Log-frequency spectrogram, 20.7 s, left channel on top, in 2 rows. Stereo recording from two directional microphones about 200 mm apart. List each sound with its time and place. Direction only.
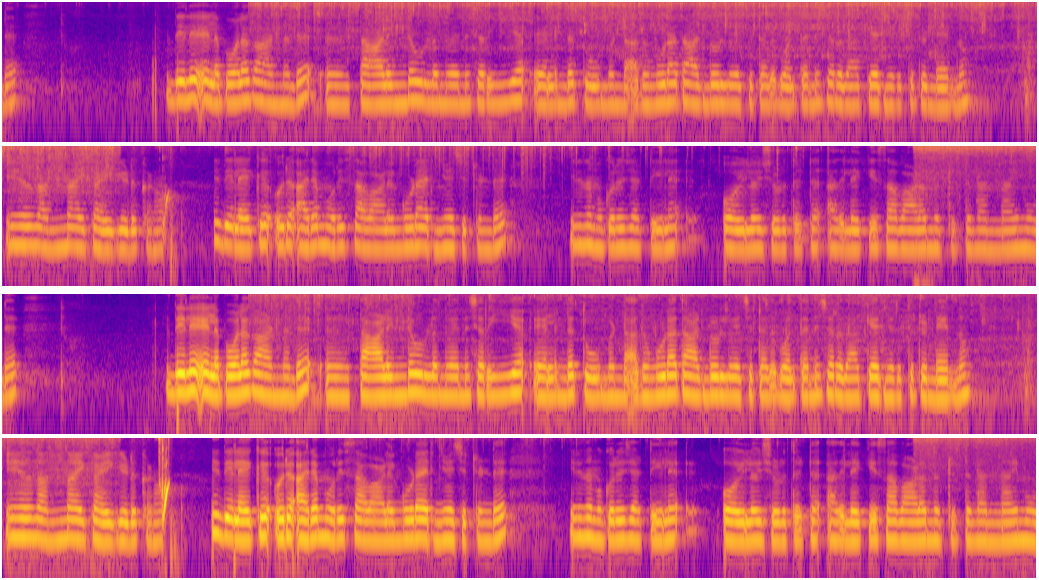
1.7 s speech: 40° right (ahead or behind)
10.3 s speech: 30° right (ahead or behind)
12.5 s speech: 40° right (ahead or behind)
